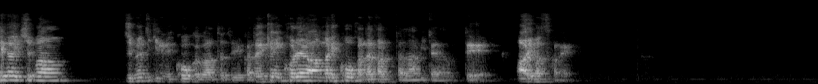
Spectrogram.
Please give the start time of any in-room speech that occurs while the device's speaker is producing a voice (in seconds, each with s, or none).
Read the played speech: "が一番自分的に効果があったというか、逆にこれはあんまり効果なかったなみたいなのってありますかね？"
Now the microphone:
none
